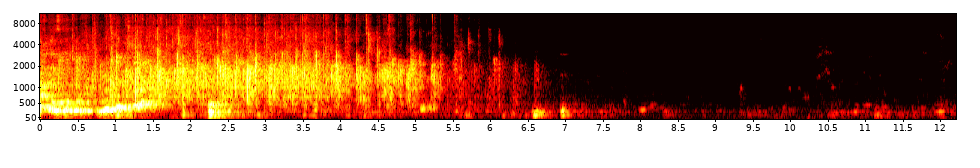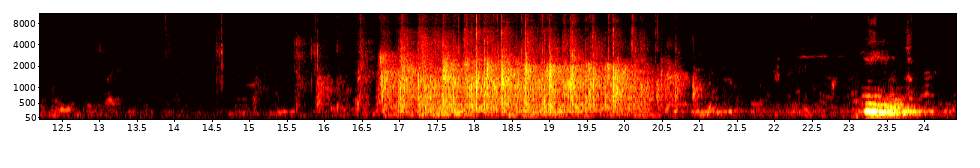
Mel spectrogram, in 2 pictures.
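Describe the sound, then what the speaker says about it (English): Audience applause at a youth human rights summit comes as a burst of clapping that fades into quiet, then a second, softer round of clapping, with a voice speaking at the end. "Please big round of applause."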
